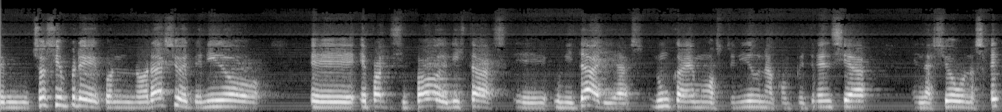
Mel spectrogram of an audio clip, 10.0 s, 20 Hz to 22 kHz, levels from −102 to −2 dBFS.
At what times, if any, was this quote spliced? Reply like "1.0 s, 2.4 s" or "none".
none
